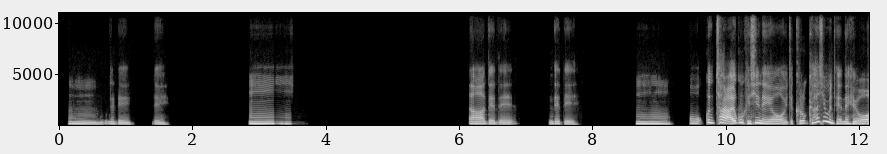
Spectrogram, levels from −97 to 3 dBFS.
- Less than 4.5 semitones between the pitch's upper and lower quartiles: Yes, average, 3.9 semitones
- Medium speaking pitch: Yes, medium, 180 Hz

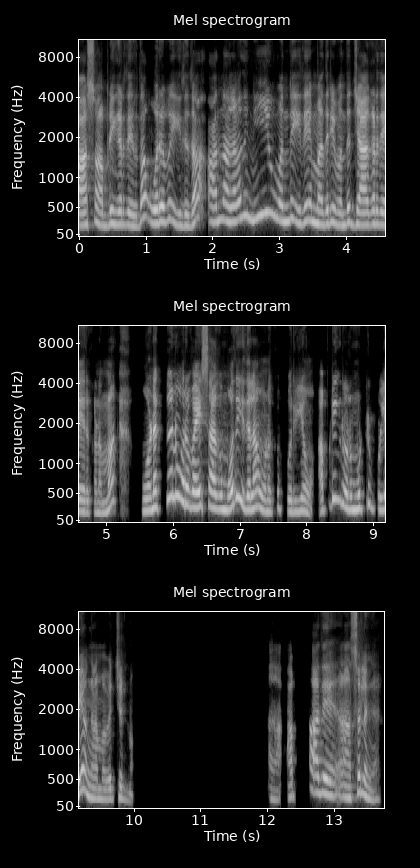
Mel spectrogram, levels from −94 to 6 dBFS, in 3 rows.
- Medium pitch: No, high, 230 Hz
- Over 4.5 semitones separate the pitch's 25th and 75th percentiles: Yes, average, 5.2 semitones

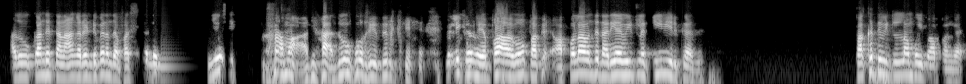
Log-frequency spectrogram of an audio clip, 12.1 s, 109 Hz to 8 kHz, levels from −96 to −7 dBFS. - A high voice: No, medium, 170 Hz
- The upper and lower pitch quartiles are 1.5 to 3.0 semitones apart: Yes, average, 2.7 semitones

